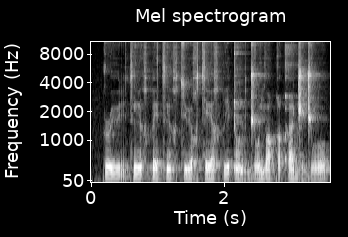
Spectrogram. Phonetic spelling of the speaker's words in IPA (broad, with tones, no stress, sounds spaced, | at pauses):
k ɹ yː˦˥ r t͡s ĩː˦˥ χ p e˨˥ t͡s ĩ˩ χ t͡s yː˨˥ χ t͡s eː˨˥ χ p i˦˥ ʈ ɔ̃˩ r d͡ʒ o˨˥ j o˨˥ q ə˦˥ qʼ i˦˥ d͡ʒ ə˩ d͡ʒ oː˨˥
